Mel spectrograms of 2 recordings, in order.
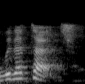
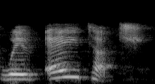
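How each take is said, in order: First: The words 'with a' are quick and unstressed. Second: The words 'with a' are slow and stressed. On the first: The speaker calls it right. "just quickly" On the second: The speaker calls it wrong.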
